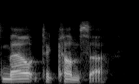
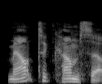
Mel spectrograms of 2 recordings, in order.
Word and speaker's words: Tecumseh: So it's Mount Tecumseh. – Mount Tecumseh, okay.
